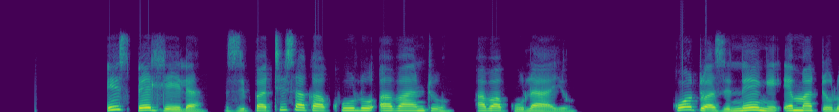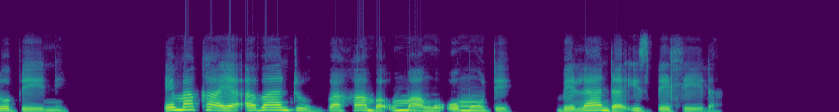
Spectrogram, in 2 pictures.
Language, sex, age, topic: North Ndebele, male, 50+, health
